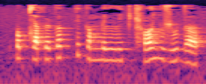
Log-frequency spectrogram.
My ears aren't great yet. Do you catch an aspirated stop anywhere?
yes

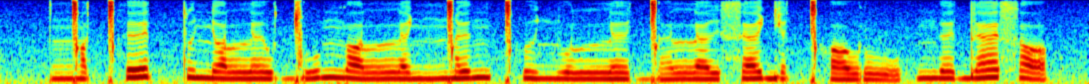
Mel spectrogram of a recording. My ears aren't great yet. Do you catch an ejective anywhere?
no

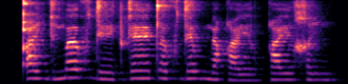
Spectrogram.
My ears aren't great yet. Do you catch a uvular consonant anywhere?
yes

